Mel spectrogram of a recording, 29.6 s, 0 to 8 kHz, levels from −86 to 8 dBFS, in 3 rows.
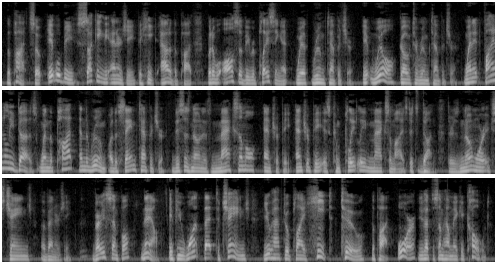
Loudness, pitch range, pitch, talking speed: -26 LUFS, 115-140 Hz, 125 Hz, 180 wpm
